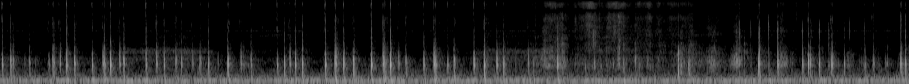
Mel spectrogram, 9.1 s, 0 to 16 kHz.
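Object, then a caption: Plastic video game case. Fingernails tap rapidly on the cover of a plastic Xbox 360 game case as the case is turned from front to back. The taps are short, dry clicks centered around 730 Hz, with a steady low hum underneath. The clicks come in quick bursts and die away almost instantly.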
